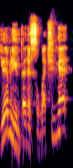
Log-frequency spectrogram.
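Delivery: high-pitched disbelieving challenge; retold outrage climbing into a laugh; incredulous. Soldier calling out a guy with unearned stickers, incredulous.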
